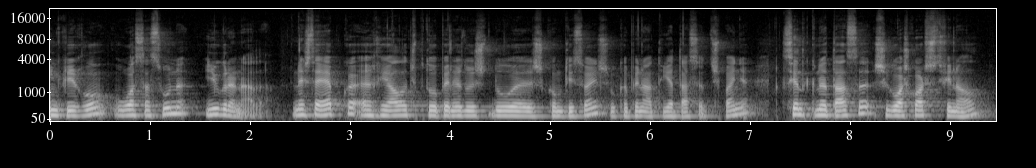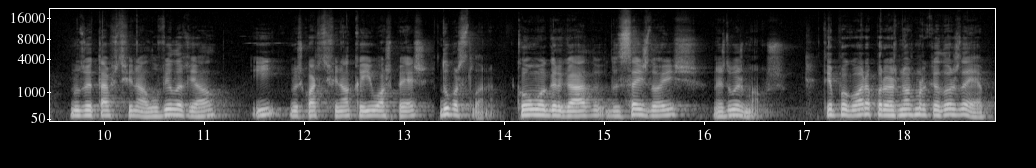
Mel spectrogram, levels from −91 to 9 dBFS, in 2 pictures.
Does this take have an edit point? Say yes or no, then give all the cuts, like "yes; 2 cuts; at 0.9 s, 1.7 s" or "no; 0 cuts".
yes; 2 cuts; at 9.5 s, 13.3 s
